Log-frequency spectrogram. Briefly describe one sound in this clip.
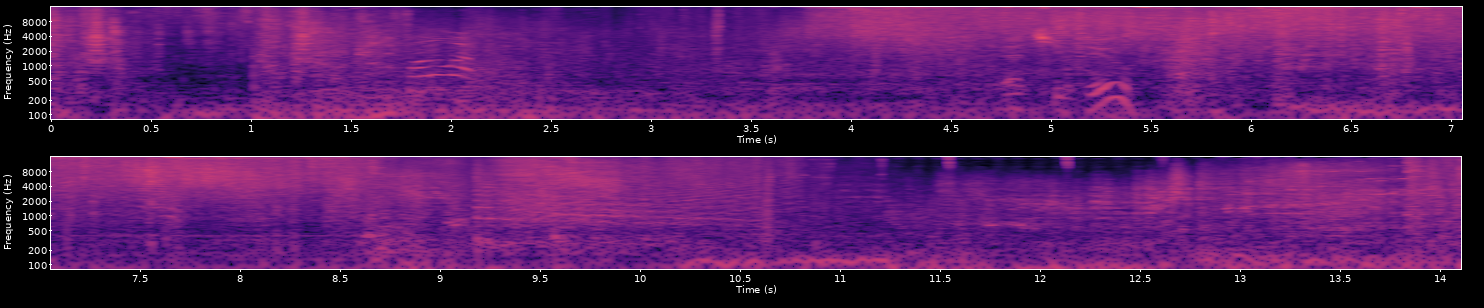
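A bowstring twangs as arrows are shot.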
